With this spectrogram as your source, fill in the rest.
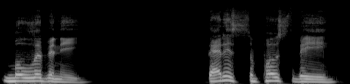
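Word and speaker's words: Melniboné: hey don't feel bad because I always said Mel banet El of Mel banet it's maliban that is supposed to be the Flaming says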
